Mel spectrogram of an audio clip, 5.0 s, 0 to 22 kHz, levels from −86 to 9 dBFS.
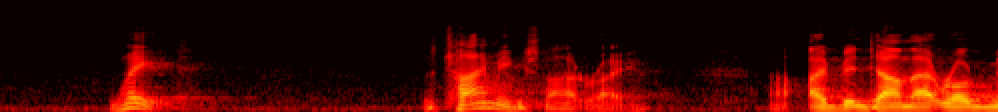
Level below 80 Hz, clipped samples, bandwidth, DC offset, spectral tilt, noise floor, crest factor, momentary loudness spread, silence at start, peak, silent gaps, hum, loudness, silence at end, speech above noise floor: -68 dBFS; under 0.1%; 8.2 kHz; under 0.1%; -8 dB/octave; -66 dBFS; 20 dB; 23 LU; 0.55 s; -12 dBFS; none; none; -32 LUFS; 0 s; 35 dB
